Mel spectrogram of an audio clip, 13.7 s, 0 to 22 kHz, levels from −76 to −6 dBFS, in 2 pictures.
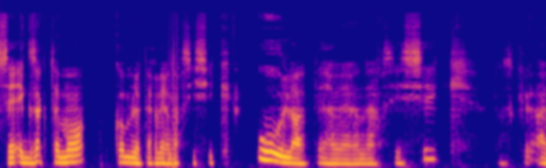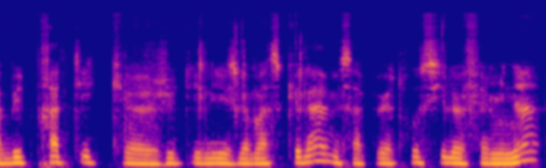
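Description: From 2.11 to 2.28 s there's a burst of processor overload crackle: a handful of missed deadlines replay stale audio, which fits buffers of roughly 3 ms, giving a gritty tearing. From 2.73 s to the end the pace drops to about 0.54 times speed with unchanged pitch, so it drags, likely a time-stretched section.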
